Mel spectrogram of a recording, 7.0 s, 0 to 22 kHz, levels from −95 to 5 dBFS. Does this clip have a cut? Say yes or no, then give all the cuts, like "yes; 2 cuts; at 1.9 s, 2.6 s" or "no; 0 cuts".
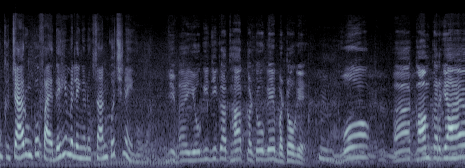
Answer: no; 0 cuts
